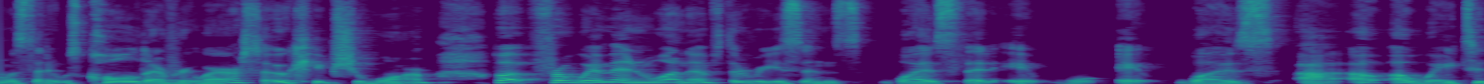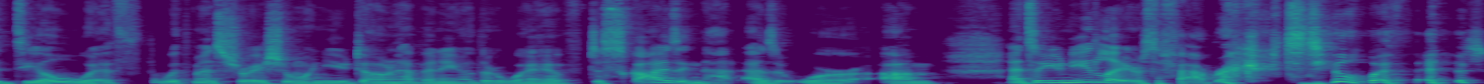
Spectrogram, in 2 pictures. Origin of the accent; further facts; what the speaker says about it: Chicago, Illinois, United States; Chicago, my hometown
